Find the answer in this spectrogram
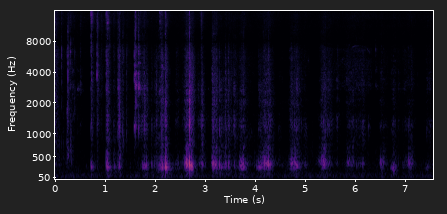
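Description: People chewing crunchy cricket-flour herb crackers with their mouths closed: a run of crunches about two a second, growing fainter near the end.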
